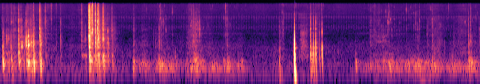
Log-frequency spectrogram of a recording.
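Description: A hand handling a plastic tub of Orbeez water beads: a few knocks as the tub is moved, then fingers pressing and stirring through the wet gel beads in a soft continuous rustle. A single sharp knock about six seconds in is the loudest sound.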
